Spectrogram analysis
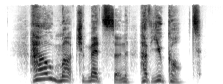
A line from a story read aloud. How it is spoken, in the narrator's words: Cranky shouted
